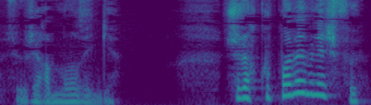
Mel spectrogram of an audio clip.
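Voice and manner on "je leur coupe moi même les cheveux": high-pitched earnest plea; pleading. A narrator's reading. Wendy pleads with her father for the boys, high pleading voice. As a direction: argue their case, voice lifted high. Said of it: "plaida Wendy".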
